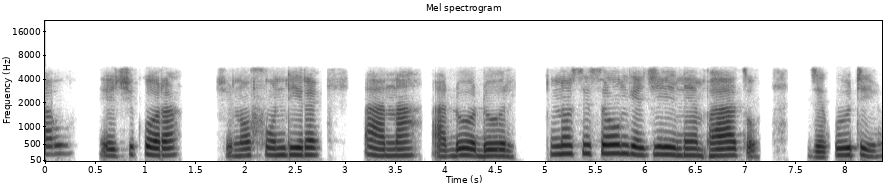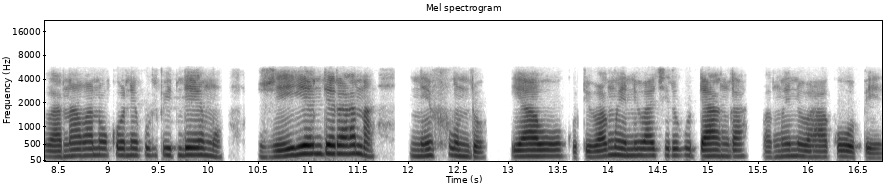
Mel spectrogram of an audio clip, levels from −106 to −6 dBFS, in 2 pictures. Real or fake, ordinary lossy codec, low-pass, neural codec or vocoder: fake; Opus, 32 kbps; 5.4 kHz; vocoder, 22.05 kHz, 80 mel bands, WaveNeXt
